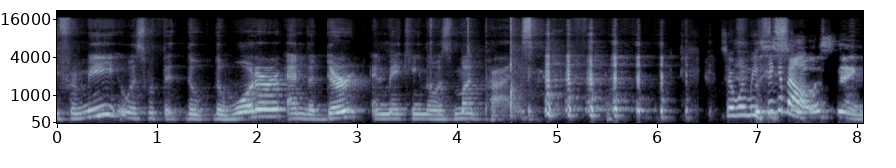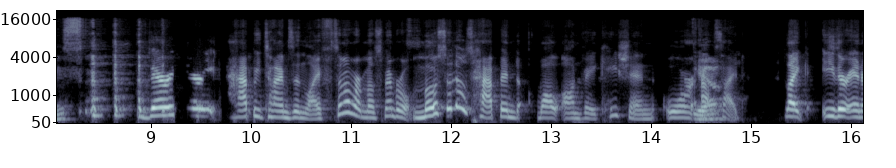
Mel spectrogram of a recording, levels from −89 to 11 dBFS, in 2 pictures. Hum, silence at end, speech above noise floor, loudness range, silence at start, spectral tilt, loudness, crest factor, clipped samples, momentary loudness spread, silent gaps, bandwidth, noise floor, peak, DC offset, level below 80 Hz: none; 0 s; 19 dB; 5 LU; 0 s; -3.5 dB/octave; -19 LUFS; 18 dB; under 0.1%; 14 LU; none; 17 kHz; -38 dBFS; -2 dBFS; under 0.1%; -64 dBFS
